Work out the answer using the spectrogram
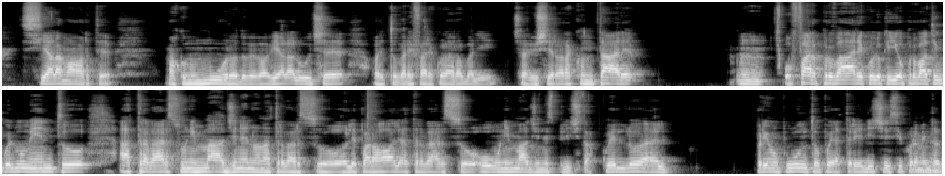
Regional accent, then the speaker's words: Genoa, Liguria, Italy; also born or lived in Prague; io sono di Genova

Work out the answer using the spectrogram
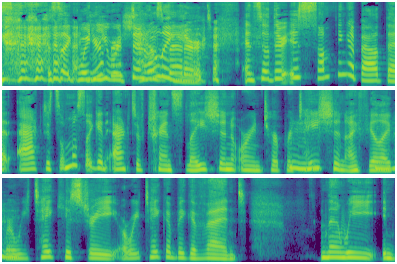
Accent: KwaZulu-Natal, South Africa; I was born in KwaZulu-Natal, so the Zulu nation has always been very important to my father

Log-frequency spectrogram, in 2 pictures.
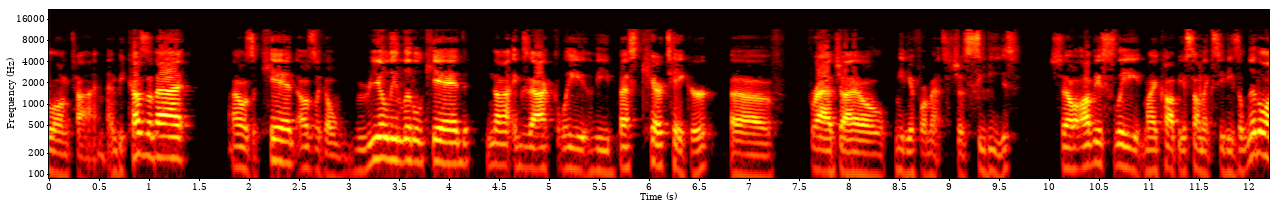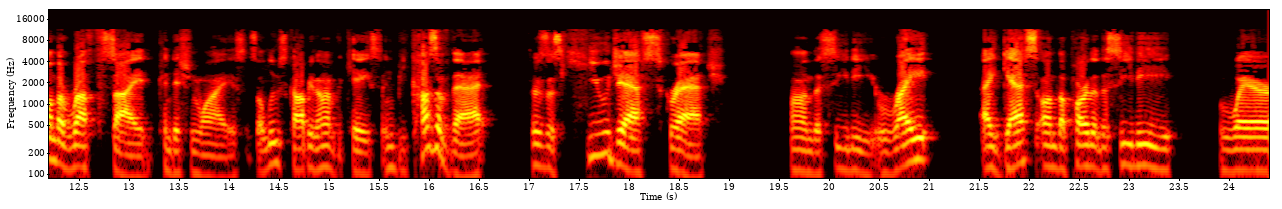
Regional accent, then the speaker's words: United States; I'm an American

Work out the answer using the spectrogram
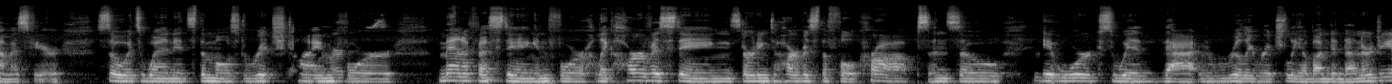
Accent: Wisconsin, United States; now in Minnesota, United States; I grew up in Wisconsin

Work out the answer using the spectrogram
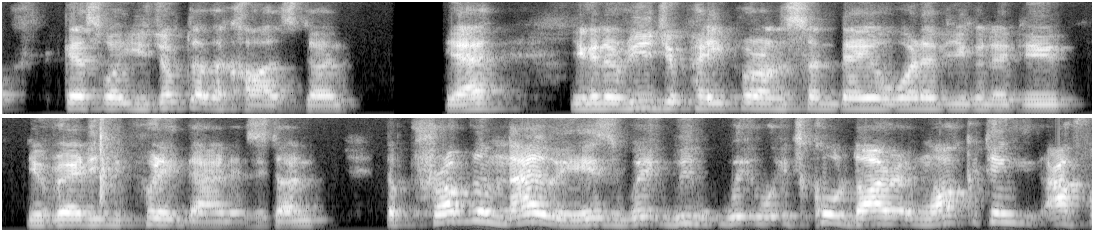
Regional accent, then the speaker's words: United Kingdom; You know, we're British Sikhs, really. That's what we are, yeah? And we have love for Punjab. We're proud to be Punjabi as well, yeah?

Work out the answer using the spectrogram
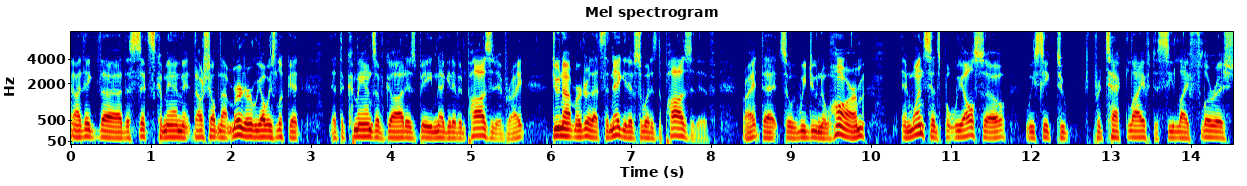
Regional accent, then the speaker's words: United States; as an American.

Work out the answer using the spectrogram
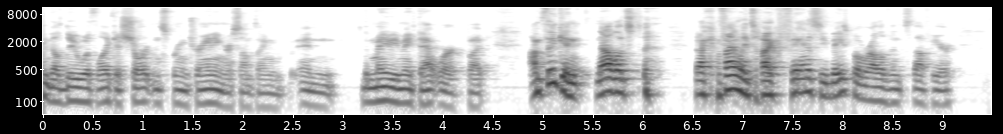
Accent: Flint, Michigan, United States; my hometown Flint Generals

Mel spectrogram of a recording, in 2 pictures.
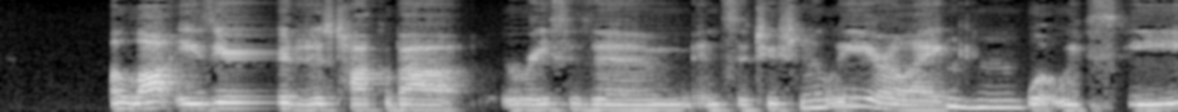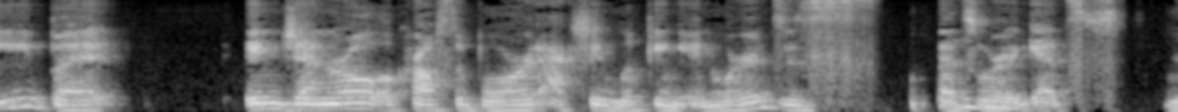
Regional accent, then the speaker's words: France; I was raised in France

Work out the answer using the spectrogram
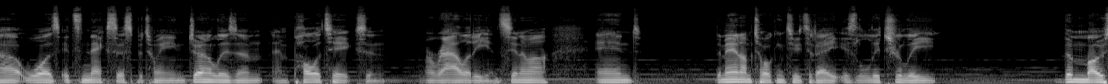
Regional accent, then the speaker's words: Australia; the only annoying thing for me as an Australian is that I can't see the damn show.

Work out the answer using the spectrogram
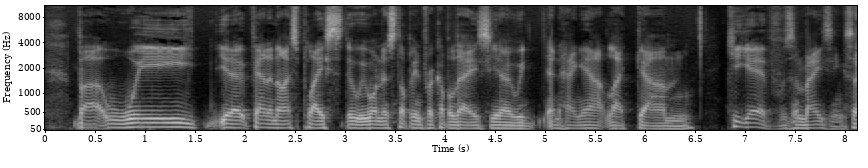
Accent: Sydney, New South Wales, Australia; accent: Australian; we're from Bondi.

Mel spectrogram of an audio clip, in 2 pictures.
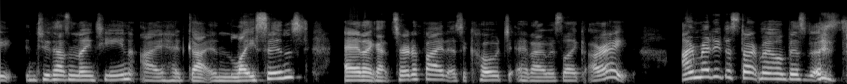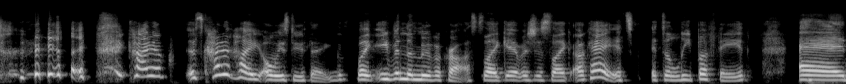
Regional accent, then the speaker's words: Philadelphia, Pennsylvania, United States; moved away as an adult; also born or lived in Montana; now in Billings, United States; I'm originally from Philadelphia, Pennsylvania, or the suburbs

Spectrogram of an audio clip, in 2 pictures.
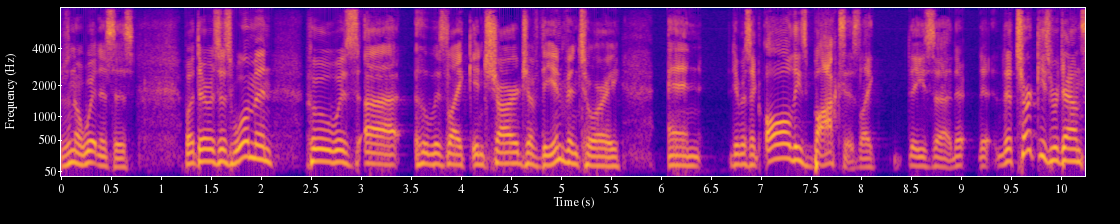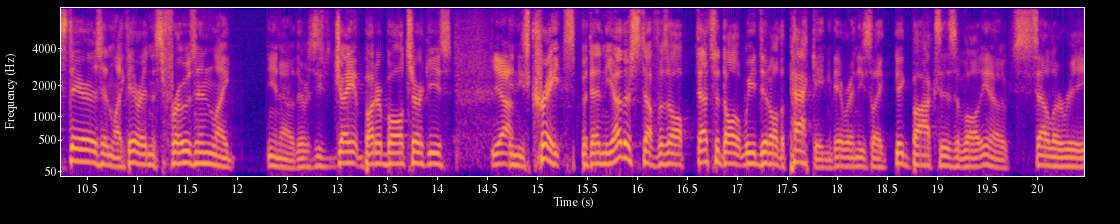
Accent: Pennsylvania Dutch country, United States; I grew up in Pennsylvania Dutch country

